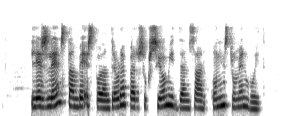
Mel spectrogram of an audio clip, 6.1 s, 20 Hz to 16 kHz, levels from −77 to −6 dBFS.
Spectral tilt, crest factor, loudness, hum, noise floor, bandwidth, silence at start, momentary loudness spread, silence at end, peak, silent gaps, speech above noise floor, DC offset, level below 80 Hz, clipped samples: -3.5 dB/octave; 16 dB; -16 LUFS; none; -77 dBFS; 8.2 kHz; 0.65 s; 8 LU; 0.95 s; 0 dBFS; none; 62 dB; under 0.1%; -64 dBFS; under 0.1%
